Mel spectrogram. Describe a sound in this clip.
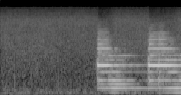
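A harpsichord plays a few notes.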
